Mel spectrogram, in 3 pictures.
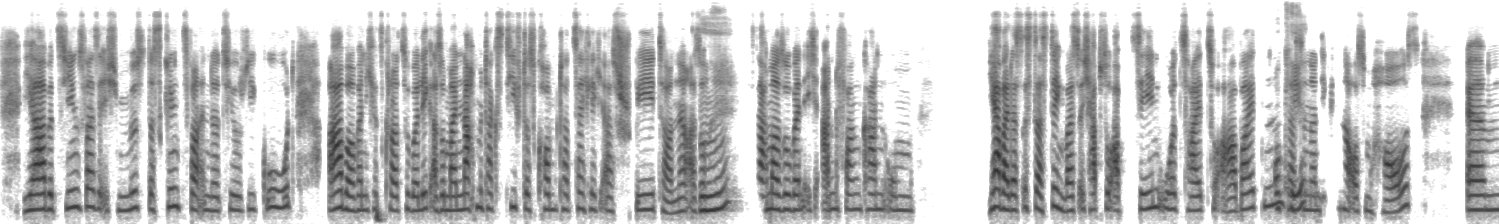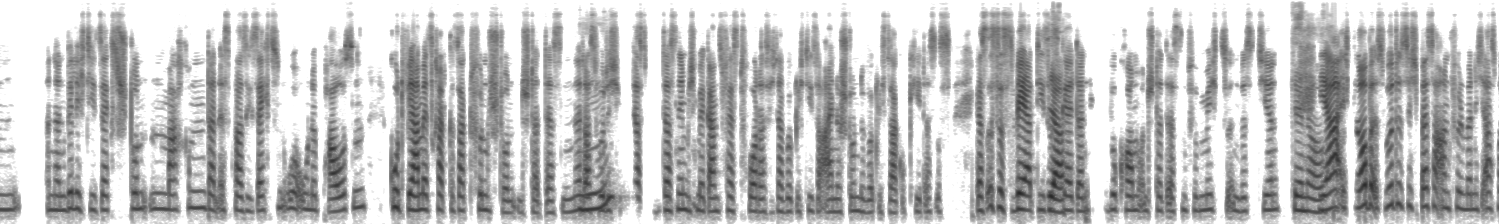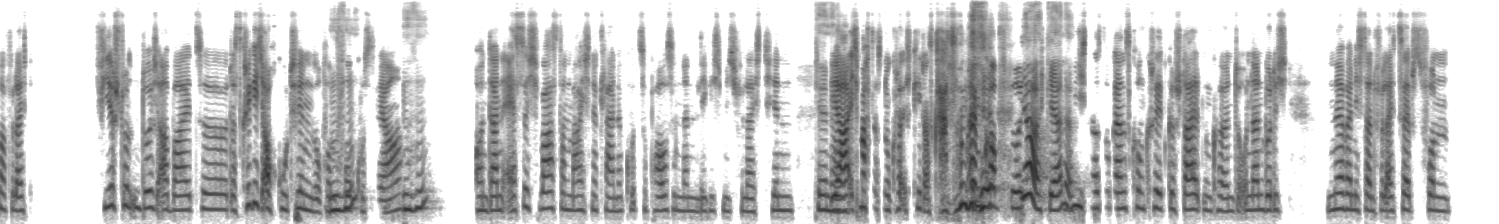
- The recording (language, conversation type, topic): German, advice, Wie kann ich Nickerchen effektiv nutzen, um meinen Energieeinbruch am Nachmittag zu überwinden?
- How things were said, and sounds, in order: other background noise; unintelligible speech; laughing while speaking: "grad so in meinem Kopf"; chuckle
